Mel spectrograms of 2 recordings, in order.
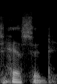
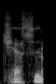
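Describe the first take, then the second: First: The word begins with a soft h sound. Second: The word begins with a harder throaty sound. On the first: "I believe it's Hesed" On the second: "some people may say Chesed"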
